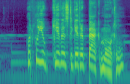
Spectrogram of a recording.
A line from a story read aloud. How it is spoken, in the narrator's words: A reedy voice called out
